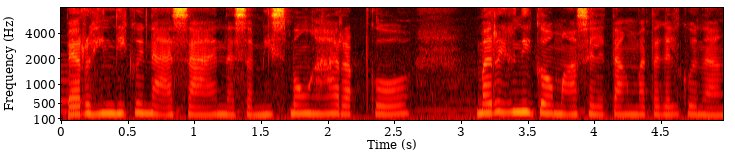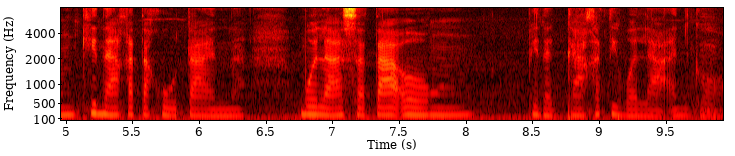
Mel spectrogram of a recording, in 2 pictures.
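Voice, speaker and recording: A woman's voice: mid-range voice, fairly even intonation, moderate pace, a little mellow, lightly acted. A woman playing a wounded letter writer, narrating her painful story reflectively in a radio drama. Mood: sorrowful, reflective. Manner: reflective, sorrowful. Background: background music.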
